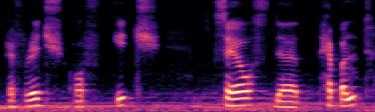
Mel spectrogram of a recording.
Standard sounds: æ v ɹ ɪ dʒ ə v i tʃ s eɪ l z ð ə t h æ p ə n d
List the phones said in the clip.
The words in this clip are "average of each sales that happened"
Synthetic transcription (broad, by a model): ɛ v ɹ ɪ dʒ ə f i tʃ s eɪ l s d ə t h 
